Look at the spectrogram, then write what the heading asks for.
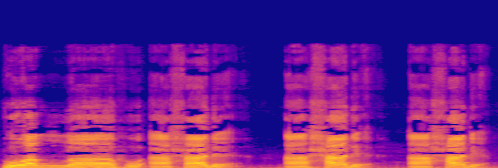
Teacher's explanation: যদি থামেন তাহলে দালটা সাকিন হবে এবং কি করতে হবে, কলকলা করতে হবে দুই পেশ থাকার কারণে।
